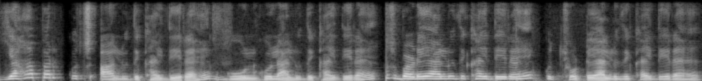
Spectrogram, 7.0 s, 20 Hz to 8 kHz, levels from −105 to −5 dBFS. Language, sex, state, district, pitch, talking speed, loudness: Hindi, female, Maharashtra, Pune, 160 Hz, 220 wpm, -24 LUFS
